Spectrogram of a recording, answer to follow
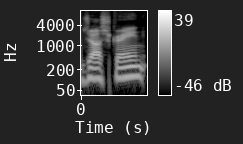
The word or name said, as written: Josh Green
